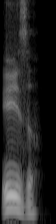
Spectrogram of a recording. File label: Vox, jp; Riheet; kingsraid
